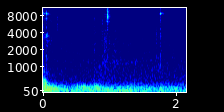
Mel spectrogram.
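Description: A few faint computer mouse clicks, about a second in and again near the end, while a line of code is selected in a text editor.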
